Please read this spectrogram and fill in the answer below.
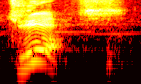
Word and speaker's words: GIF: the graphics interchange format Steve wilheit says it's jits choosy developers choose GIFs ah Dan dark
